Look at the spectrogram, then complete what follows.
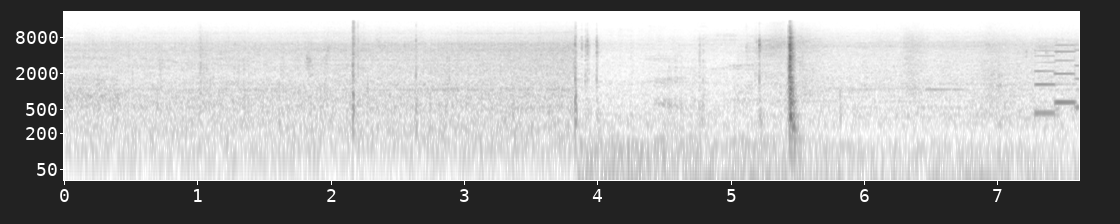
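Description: Climbing into the cab of a Ford truck: a few faint outdoor clicks, then the door shuts just before four seconds in and the outdoor noise drops away. About a second and a half later there is one sharp click inside the cab, the loudest sound, and a short run of stepped electronic tones starts near the end.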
